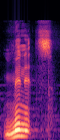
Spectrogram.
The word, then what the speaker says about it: minutes: It's 22 minutes past one. It's four minutes. Vedi che l'U in minutes è, è, è pronunciato I, non è minutes, è minutes.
